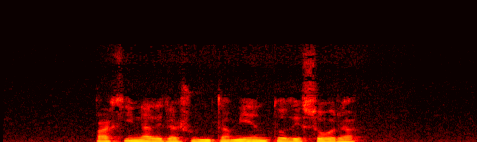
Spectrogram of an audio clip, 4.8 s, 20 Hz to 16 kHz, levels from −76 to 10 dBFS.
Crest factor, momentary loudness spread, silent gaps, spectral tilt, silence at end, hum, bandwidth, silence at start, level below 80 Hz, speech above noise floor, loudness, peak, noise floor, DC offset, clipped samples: 14 dB; 7 LU; none; -8 dB/octave; 1.2 s; none; 11 kHz; 1 s; -60 dBFS; 37 dB; -23 LUFS; -10 dBFS; -59 dBFS; under 0.1%; under 0.1%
